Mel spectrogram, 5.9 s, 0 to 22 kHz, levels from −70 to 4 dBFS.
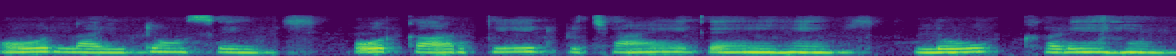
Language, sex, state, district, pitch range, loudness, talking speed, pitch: Hindi, female, Chhattisgarh, Balrampur, 205-225 Hz, -16 LUFS, 120 wpm, 210 Hz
